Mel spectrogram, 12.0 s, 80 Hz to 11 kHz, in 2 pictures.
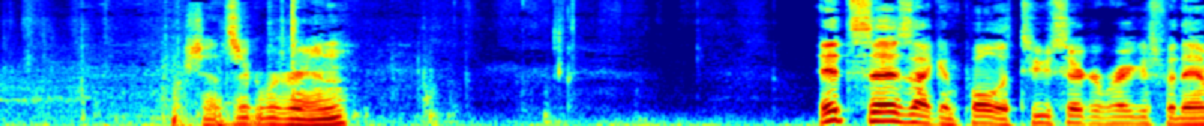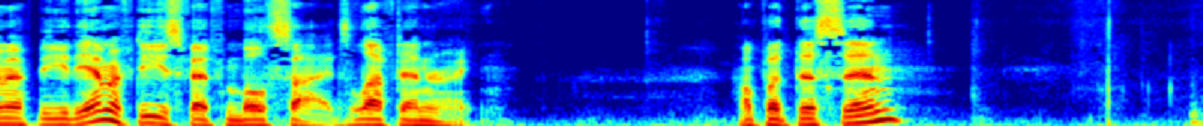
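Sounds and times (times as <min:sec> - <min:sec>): quiet handling sounds: 0:00.0 - 0:04.1, 0:10.6 - 0:12.0
steady low hum: 0:00.0 - 0:12.0.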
